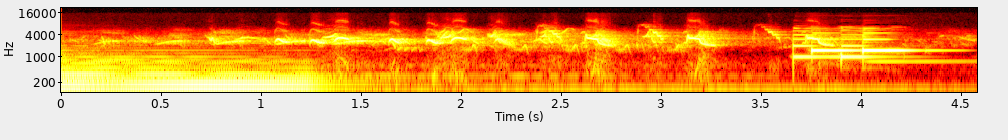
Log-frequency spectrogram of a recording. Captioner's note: birds chirping; alarm ringing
